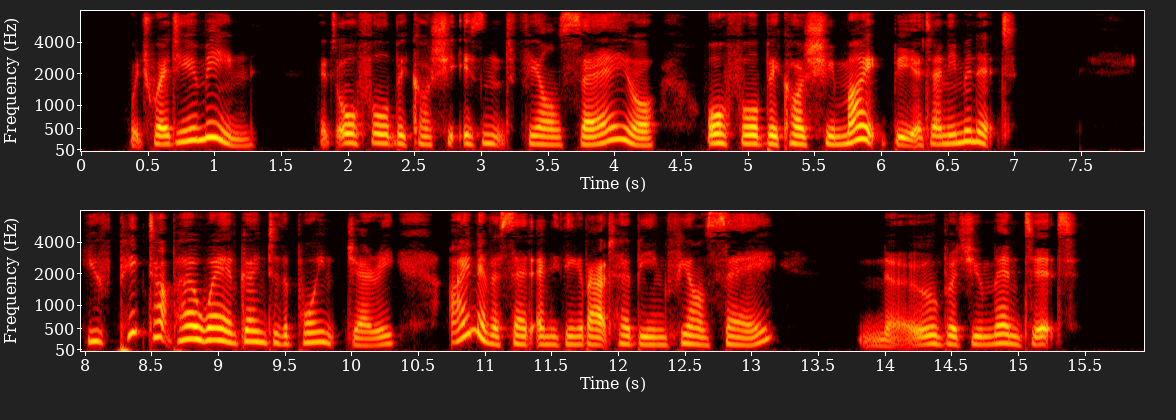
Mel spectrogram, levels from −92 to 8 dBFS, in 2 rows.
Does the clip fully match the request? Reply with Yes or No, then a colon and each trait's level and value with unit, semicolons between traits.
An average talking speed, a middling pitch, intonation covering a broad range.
No: average, 165 wpm; medium, 180 Hz; average, 4.5 semitones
